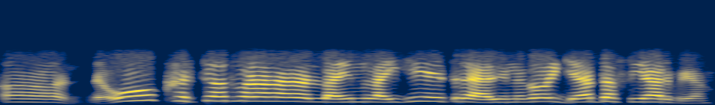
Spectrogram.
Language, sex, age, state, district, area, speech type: Dogri, female, 18-30, Jammu and Kashmir, Udhampur, rural, conversation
